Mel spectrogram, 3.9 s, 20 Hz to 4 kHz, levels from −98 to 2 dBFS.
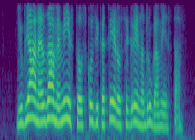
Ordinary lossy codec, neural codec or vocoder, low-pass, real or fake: none; codec, 16 kHz, 4 kbps, FreqCodec, smaller model; 3.6 kHz; fake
